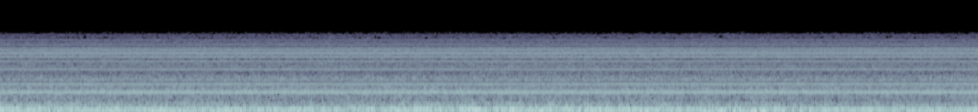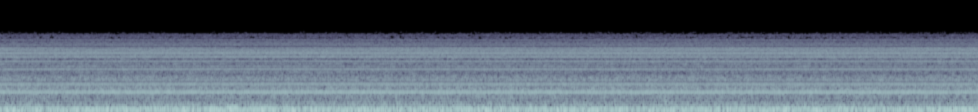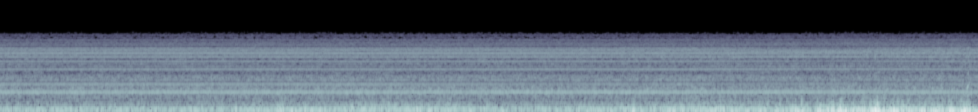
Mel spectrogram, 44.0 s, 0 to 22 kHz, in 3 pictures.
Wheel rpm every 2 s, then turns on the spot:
0, 0, 0, 0, 0, 0, 0, 0, 0, 0, 0, 0, 0, 0, 0, 0, 0, 0, 0, 0, 0, 0.
none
